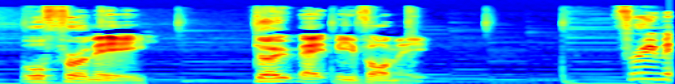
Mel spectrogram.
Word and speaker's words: Frome: Number 7, Frome.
